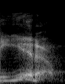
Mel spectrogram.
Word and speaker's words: gyro: Gyro. Gyro. Yeah, it's a yido. I never heard anyone pronounce I swear to god. Ask any Greek person it's a yeero.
